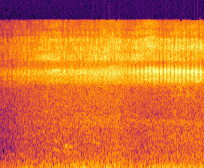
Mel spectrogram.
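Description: Insects chirring steadily in a high, finely pulsing band, fading in over the first second, with a faint low rumble of outdoor background underneath.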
